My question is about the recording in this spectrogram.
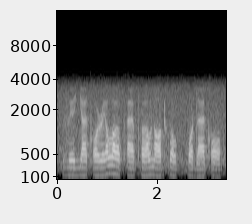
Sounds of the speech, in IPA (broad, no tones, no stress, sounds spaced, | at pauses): v ɪ ʎ æ tʼ ɔ ɭ ɪ lˠ ʌ pʰ æ pʰ ʌ lˠ ɳ ɑ ɖ x ʊ lˠ pː ɔ ɖ æ tʼ ɔ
